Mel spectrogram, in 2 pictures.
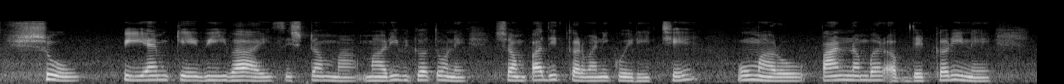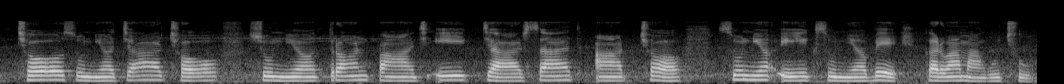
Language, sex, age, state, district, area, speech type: Gujarati, female, 30-45, Gujarat, Surat, rural, read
